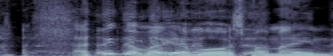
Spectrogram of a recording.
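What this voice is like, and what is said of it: Ridiculous put-on accent. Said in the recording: “this ridiculous accent”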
